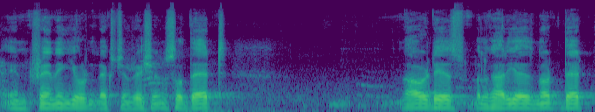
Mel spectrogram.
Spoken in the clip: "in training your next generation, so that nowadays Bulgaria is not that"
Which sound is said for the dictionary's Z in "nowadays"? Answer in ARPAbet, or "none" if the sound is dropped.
Z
